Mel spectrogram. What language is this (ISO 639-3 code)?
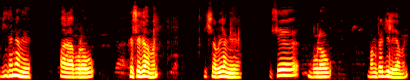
brx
